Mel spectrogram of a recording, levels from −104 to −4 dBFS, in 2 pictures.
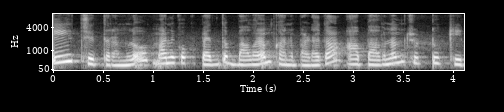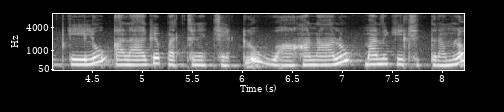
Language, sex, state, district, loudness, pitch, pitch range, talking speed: Telugu, female, Andhra Pradesh, Guntur, -16 LUFS, 220 Hz, 210-250 Hz, 130 wpm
